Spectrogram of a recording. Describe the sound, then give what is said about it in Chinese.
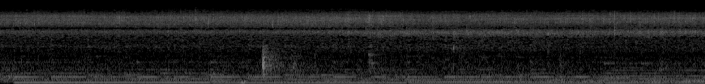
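Steady sizzling of food pan-frying until both sides brown, a continuous crackling hiss with a low hum beneath it and one faint click partway through; no voices. “等佢两边都煎到转咗色咧。就可以滲少少鹽落去噶啦”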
